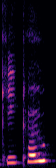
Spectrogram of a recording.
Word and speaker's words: Keiko: Who I had to Google it um and I'm not sure if I pronounce this right, but he was actually called Keiko.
